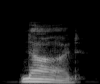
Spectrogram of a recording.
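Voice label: "nard", English, Australian accent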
